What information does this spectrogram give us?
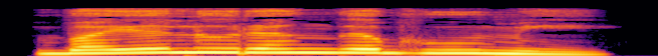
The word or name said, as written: ಬಯಲುರಂಗಭೂಮಿ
